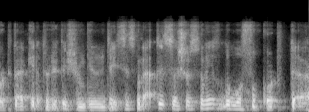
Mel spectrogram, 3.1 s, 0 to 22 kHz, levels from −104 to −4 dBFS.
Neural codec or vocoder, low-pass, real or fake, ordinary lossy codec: codec, 24 kHz, 0.9 kbps, WavTokenizer, medium music audio release; 10.8 kHz; fake; Opus, 24 kbps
